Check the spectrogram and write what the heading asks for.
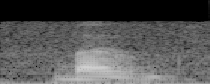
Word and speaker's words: Bogue: Bogue. – It's B-O-G-U-E. – Mm-hmm. – Bogue. – Bogue. I guess that's the way you pronounce it.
